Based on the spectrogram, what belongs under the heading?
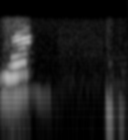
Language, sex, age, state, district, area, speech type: Kashmiri, female, 18-30, Jammu and Kashmir, Anantnag, rural, conversation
